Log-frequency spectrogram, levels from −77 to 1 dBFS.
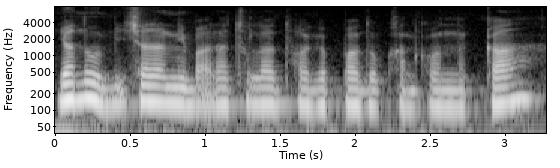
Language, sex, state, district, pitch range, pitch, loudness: Garo, male, Meghalaya, South Garo Hills, 120-140 Hz, 130 Hz, -17 LUFS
